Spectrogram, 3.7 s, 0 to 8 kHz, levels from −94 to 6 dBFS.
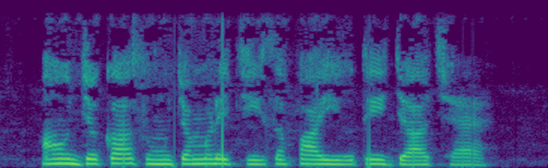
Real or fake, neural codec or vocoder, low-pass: real; none; 7.2 kHz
